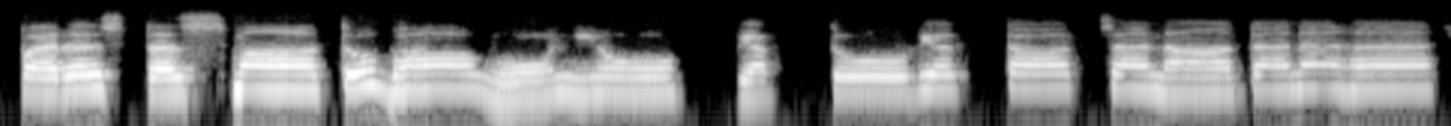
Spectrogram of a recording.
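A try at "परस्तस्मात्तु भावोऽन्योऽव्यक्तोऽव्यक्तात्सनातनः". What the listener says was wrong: You may perhaps avoid that small pause there. Parastasmatu bhavonyo vyakto vyakta sanatanaha.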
